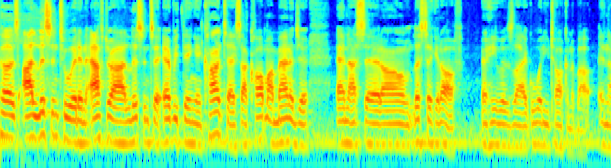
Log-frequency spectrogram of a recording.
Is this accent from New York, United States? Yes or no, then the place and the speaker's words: no; Miami, Florida, United States; Well, I'm from Miami. I don't know if that's being around, like, a lot of Hispanic people.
